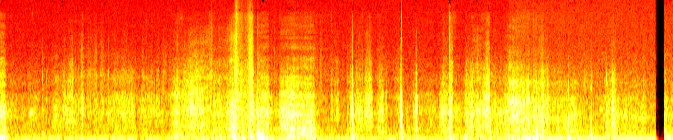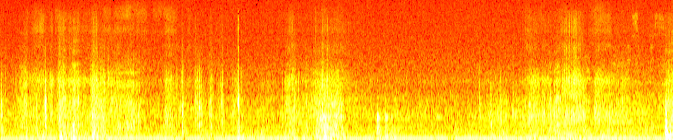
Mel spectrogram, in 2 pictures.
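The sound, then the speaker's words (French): Scratchy rasps of a needle drawing wool thread through an Aubusson tapestry in a tapestry restoration workshop, with repeated pulls and small catches in an uneven rhythm over a steady low rumble. “ce qu'on entend, c'est l'aiguille qui passe avec son fil de laine et qui accroche”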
